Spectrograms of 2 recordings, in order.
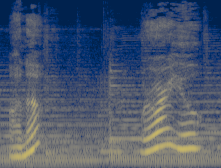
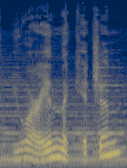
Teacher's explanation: question use a rising tone of voice ana where are you statement with a rising tone becomes a question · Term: rising intonation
